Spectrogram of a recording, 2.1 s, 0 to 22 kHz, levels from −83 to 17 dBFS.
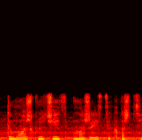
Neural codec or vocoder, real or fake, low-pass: codec, 16 kHz, 4 kbps, FreqCodec, larger model; fake; 7.2 kHz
